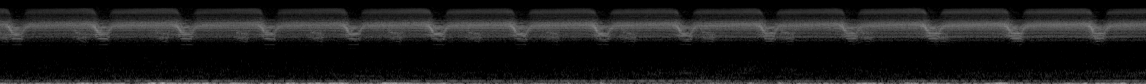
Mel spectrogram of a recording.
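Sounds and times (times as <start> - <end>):
Coastal scissor grinder cicada song in the Lower Susquehanna River Watershed: 0.0 - 11.3.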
